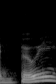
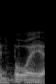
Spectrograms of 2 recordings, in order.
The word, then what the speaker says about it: buoy: This is just a buoy, or do Americans say buoy? That sounds really weird. We say buoy over here.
